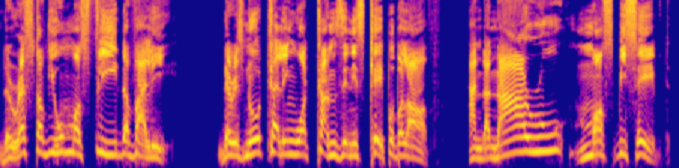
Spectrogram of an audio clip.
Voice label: Male Troll In Game Victory Pre Explosion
